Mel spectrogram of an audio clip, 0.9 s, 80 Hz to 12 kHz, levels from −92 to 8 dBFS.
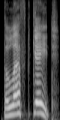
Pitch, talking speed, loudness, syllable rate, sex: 250 Hz, 200 wpm, -17 LUFS, 3.8 syllables/s, male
